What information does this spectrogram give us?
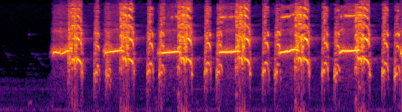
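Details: Loud teetar, the grey francolin, breaking into an insistent string of grating, high-pitched notes roughly every half second, harsh and ringing, with no other sounds competing.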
